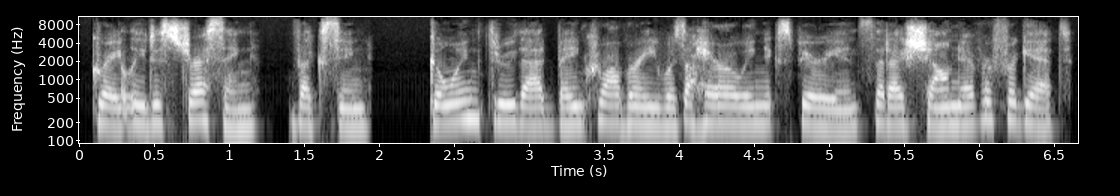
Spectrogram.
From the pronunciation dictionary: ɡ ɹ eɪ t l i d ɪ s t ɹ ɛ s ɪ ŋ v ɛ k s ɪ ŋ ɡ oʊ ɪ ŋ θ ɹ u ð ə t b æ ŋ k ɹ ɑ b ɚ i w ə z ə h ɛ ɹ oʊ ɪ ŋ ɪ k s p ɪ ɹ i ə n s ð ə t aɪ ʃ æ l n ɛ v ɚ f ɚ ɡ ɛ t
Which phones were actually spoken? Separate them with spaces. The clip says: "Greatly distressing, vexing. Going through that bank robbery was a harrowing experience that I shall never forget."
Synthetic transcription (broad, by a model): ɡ ɹ eɪ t l i d ɪ s t ɹ ɛ s ɪ ŋ v ɛ k s ɪ ŋ ɡ oʊ ɪ ŋ θ ɹ u ð ə t b æ ŋ k ɹ ɑ b ɚ i w ə z ə h ɛ ɹ oʊ ɪ ŋ ɪ k s p ɪ ɹ i ə n s ð ə t aɪ ʃ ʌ l n ɛ v ɚ f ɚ ɡ ɛ t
